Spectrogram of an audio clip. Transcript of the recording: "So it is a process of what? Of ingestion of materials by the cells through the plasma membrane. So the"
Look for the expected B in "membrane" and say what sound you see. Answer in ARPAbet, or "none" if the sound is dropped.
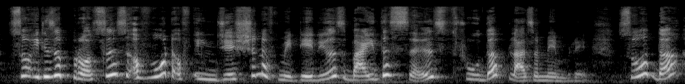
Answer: B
